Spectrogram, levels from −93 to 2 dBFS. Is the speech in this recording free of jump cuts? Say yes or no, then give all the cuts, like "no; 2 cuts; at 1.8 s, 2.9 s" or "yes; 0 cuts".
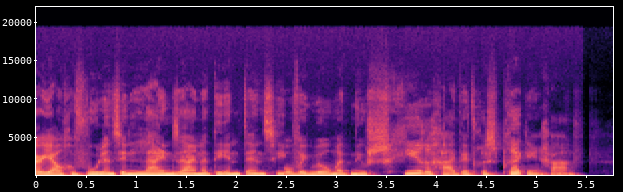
no; 1 cut; at 2.5 s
